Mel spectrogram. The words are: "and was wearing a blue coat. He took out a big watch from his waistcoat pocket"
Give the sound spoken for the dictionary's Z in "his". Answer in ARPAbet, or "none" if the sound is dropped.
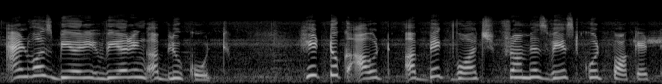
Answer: Z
